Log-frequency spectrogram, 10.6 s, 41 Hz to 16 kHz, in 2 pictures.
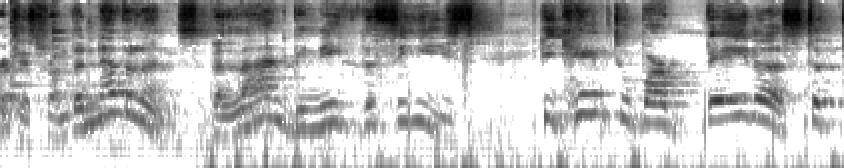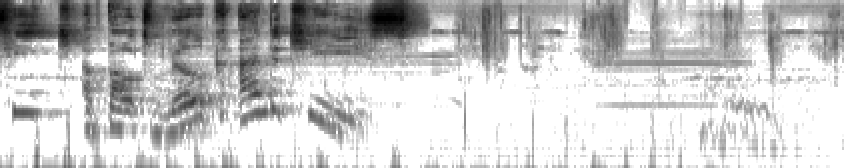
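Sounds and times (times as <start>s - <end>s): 
speech: 0.0s - 7.9s
busy hiss: 0.0s - 8.1s
bull mooing: 8.8s - 10.1s.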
